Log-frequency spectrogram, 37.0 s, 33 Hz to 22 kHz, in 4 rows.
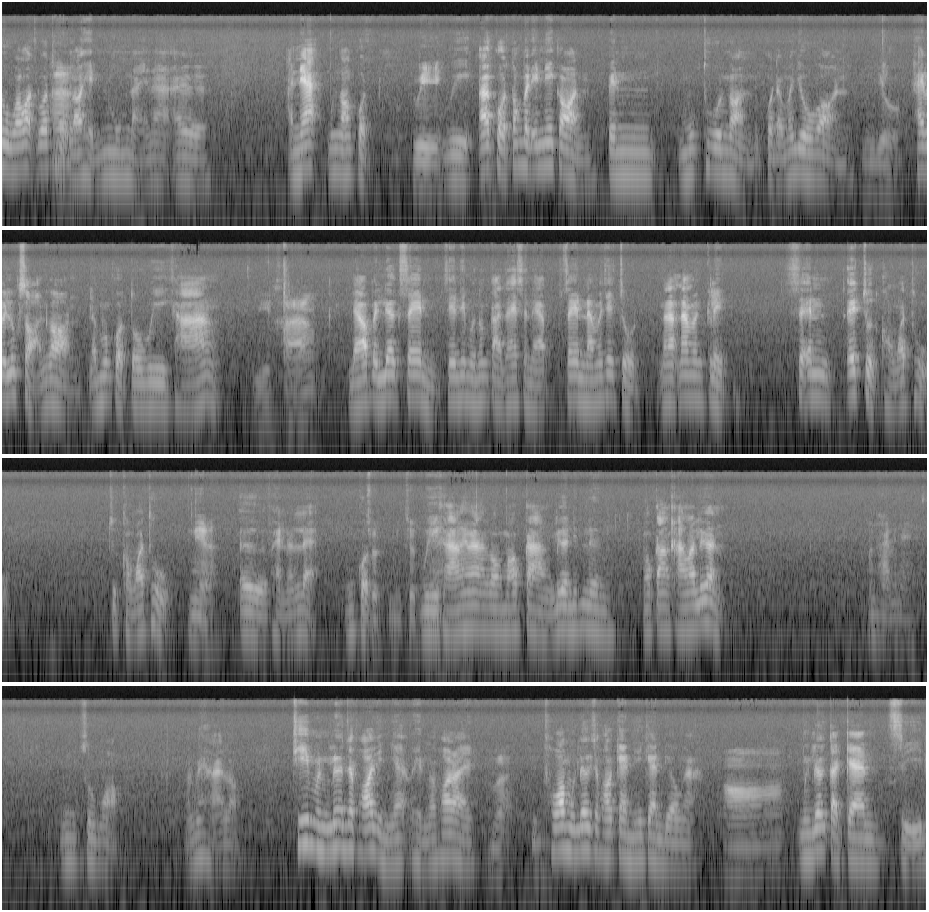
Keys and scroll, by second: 4.7 v, 8.8 w, 12.4 v, 17.0 v, 25.2 v.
